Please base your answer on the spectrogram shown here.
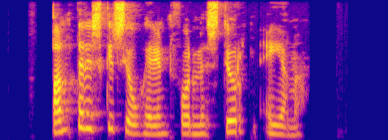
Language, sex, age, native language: Icelandic, female, 30-39, Icelandic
